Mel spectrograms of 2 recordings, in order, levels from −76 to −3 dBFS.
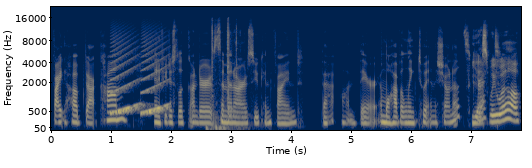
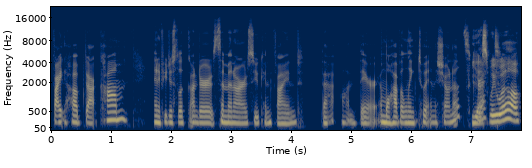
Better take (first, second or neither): second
